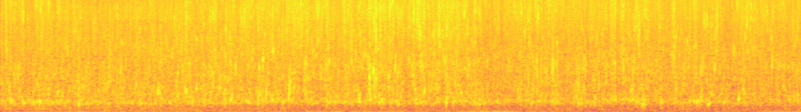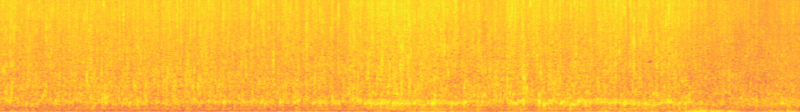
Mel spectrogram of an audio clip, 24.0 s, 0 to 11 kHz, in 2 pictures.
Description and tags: Same series, just clip 3.
Just sounds of water rushing through a small space of rocks at Mckinney Falls State Park outside Austin, Texas. The ambient air temperature was about 90 and the water temperature was probably around mid 80s. There was little to no wind and the humidity was around 25-30%.
Recording chain: AT822 microphone -->minidisc player
austin, h2o, parks, mckinney-falls, travis-county, texas, outdoors, falls, water, mckinney, park, rolling, rocks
